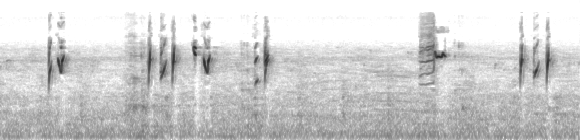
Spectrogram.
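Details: A twelve-year-old parva goldfinch held as a cage bird gives clipped high chirps in twos and threes, with one longer, slightly buzzy rising note before the final triplet.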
